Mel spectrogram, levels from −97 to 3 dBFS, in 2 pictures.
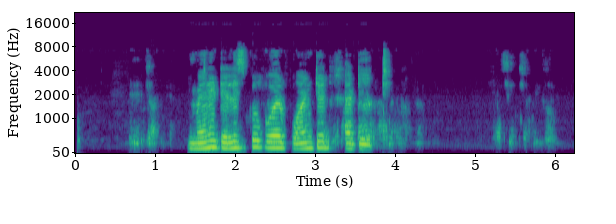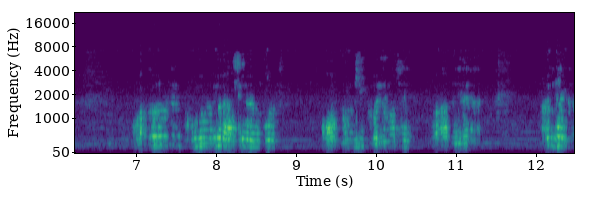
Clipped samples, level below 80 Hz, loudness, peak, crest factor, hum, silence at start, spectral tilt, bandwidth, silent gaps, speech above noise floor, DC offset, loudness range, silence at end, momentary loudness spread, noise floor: under 0.1%; -60 dBFS; -20 LUFS; -2 dBFS; 22 dB; none; 0.7 s; -6 dB/octave; 8 kHz; none; 53 dB; under 0.1%; 21 LU; 0.1 s; 26 LU; -70 dBFS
